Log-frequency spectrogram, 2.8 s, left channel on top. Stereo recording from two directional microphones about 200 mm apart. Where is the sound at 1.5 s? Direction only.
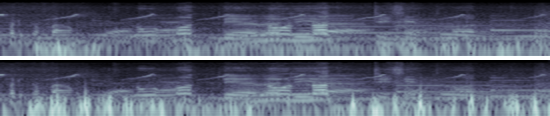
10° right (ahead or behind).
